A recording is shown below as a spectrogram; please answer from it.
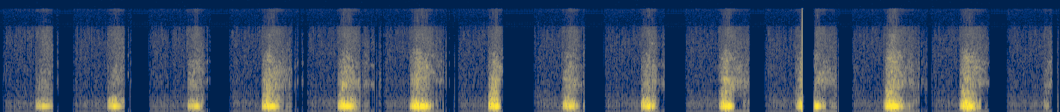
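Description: Soundtrack of an animated science clip played over a web-conference screen share: low, evenly spaced pulses, about four every three seconds, with a sharp click about eight seconds in.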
